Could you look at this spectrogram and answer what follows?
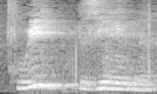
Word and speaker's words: cuisine: Regardez, par exemple, cuisine. Regardez, I, entre deux voyelles, V et V. S ici se prononce Z.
